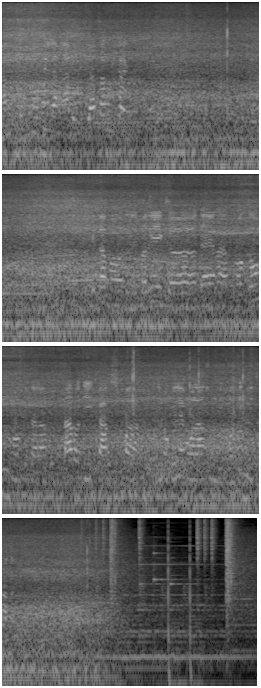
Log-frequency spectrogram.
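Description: Loud, steady drone of a small truck's engine and road noise heard inside its cab while driving, with a man talking over it. Near the end the drone gives way to music.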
